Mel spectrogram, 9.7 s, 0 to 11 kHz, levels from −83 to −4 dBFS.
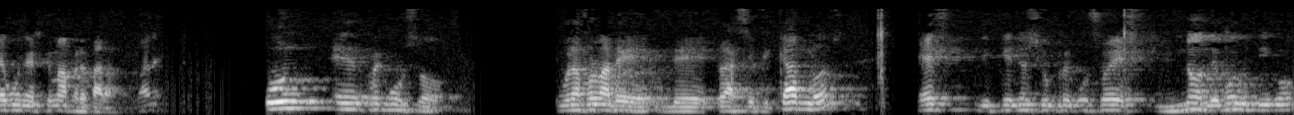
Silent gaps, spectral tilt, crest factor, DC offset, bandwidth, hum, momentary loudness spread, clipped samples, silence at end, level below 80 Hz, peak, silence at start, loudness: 1.81-1.99 s, 3.62-4.17 s, 6.77-6.89 s; -7 dB/octave; 22 dB; under 0.1%; 8.6 kHz; none; 16 LU; under 0.1%; 0 s; -68 dBFS; -4 dBFS; 0 s; -25 LUFS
